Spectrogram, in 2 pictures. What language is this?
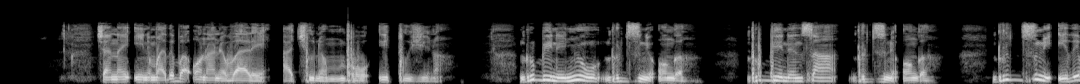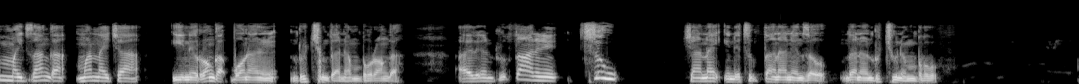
Lendu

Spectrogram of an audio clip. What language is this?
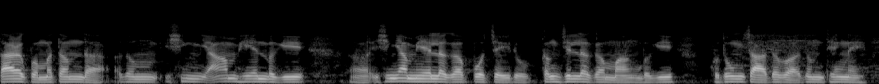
Manipuri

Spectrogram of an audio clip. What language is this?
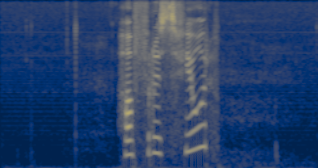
Norwegian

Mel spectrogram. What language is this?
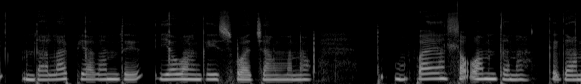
Marghi South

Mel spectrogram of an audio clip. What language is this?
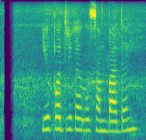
Nepali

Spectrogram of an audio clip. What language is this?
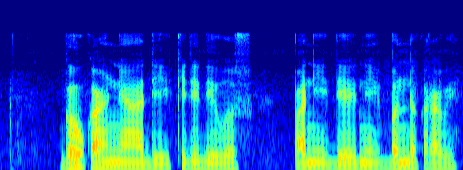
Marathi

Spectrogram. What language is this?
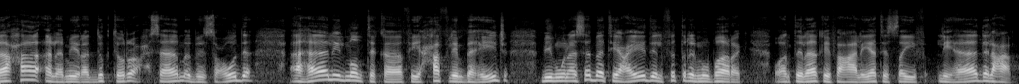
Arabic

